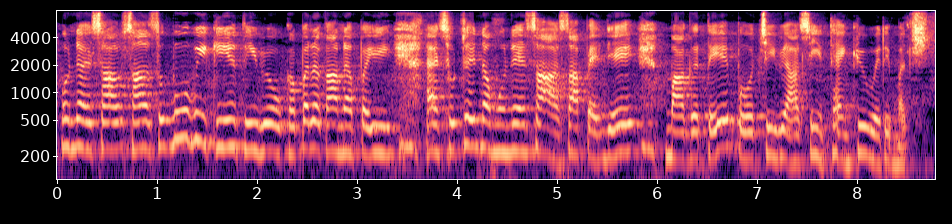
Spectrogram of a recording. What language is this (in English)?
Sindhi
